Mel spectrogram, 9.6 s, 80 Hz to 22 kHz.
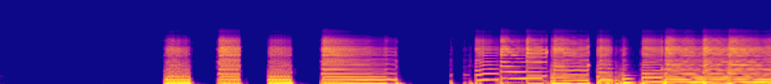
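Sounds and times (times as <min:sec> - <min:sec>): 
electric guitar through a fuzz pedal into a clean amp: 0:02.1 - 0:05.0, 0:05.6 - 0:09.6.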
